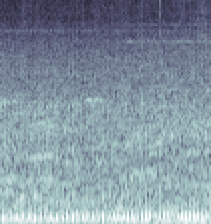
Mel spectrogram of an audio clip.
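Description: A motorcycle engine idling close by, a steady low rapid putter. Children's voices chatter over it.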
